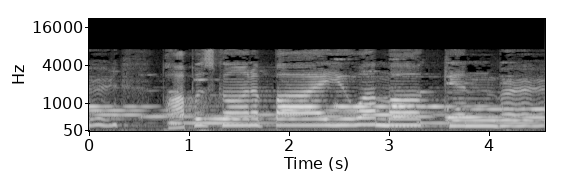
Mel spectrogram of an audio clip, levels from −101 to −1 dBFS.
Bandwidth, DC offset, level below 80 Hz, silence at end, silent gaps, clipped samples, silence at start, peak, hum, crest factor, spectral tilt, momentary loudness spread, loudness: 7.2 kHz; under 0.1%; -56 dBFS; 0 s; none; under 0.1%; 0 s; -6 dBFS; none; 16 dB; -4.5 dB/octave; 10 LU; -22 LUFS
